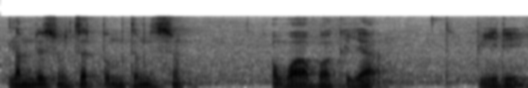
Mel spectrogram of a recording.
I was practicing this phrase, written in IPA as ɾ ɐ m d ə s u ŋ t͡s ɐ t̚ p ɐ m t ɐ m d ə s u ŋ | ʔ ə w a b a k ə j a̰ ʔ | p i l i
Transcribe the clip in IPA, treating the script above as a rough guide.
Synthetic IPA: l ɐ m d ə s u ŋ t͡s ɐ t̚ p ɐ m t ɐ m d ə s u ŋ | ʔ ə w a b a k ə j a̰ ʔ | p i ɾ i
